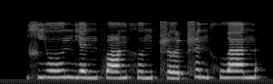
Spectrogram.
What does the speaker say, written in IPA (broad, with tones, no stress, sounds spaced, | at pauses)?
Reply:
ɕ j o˨˦ ʊ̯ n̪ j ɛ˨˩ n f ɑ˨˦ ŋ x ʊ˨˦ ŋ ʈ͡ʂ ɤ˨˩ ʈ͡ʂ ə˥˨ n x w a˦ n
